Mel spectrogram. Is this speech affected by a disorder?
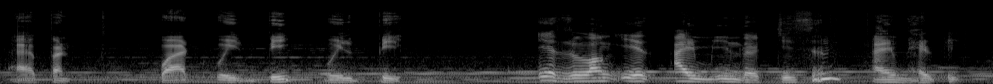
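Yes: traumatic brain injury.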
